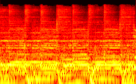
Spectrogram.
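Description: Live instrumental dance-band music with sustained keyboard chords over a steady beat, played through PA speakers, with no singing.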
